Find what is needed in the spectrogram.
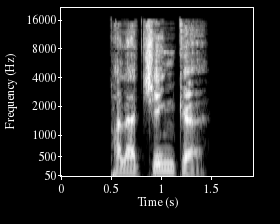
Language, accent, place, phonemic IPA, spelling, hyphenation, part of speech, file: German, Germany, Berlin, /palaˈt͡ʃɪŋkə/, Palatschinke, Pa‧la‧tschin‧ke, noun, De-Palatschinke.ogg
- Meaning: pancake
